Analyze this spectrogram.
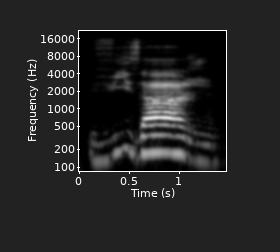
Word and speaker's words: visage: se pas TASS tasse visage oui la lettre S se trouve entre deux voyelles elle se prononce Z très bien s très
